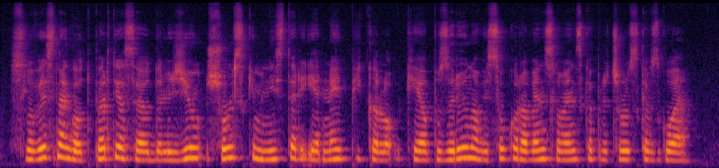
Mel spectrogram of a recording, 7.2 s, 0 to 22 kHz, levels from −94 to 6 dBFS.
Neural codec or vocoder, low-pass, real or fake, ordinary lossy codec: vocoder, 44.1 kHz, 128 mel bands every 256 samples, BigVGAN v2; none; fake; none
